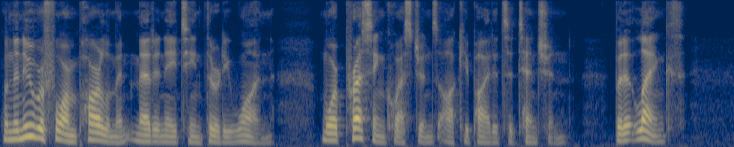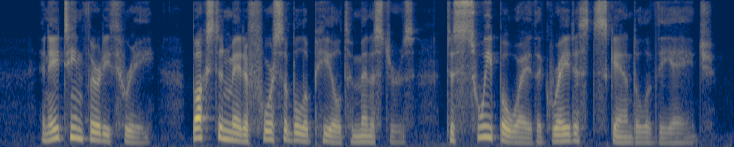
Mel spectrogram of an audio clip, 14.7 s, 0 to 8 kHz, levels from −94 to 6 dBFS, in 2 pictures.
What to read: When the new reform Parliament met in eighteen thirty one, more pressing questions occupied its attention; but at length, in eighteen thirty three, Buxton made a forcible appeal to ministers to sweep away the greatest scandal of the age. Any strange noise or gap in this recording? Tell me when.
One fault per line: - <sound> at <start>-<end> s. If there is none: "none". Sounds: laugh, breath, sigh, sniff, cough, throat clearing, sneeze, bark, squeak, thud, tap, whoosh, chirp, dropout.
none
